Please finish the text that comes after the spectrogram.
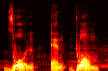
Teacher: T and ts become d and z when they precede a w. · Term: alveolar obstruent voicing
